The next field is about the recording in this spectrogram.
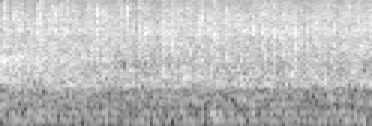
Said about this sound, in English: Is it time to turn off the water?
